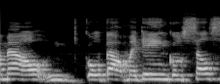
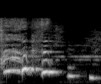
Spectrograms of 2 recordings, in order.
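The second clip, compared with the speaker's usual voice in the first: high-pitched real laugh. Real, not acted. Laughing at her own story, high giggle.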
